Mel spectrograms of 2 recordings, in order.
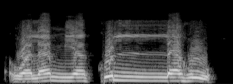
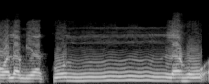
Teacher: Di sini kita tak perlu kita dengung di sini, sebab dia di sini nun mati jumpa dengan lam daripada huruf idgham bila gunnah.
